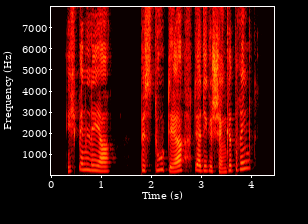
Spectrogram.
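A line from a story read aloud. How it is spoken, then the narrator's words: Girl asking somewhat fearfully. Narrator (German): fragte das Mädchen etwas ängstlich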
